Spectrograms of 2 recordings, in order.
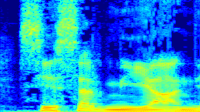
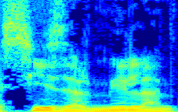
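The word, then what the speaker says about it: César Millán: Na vse zadnje je tudi ta slavni čarovnik s kuški, Cesar Millan je prav izgovor, ne Cesar Millan, kot rečejo Američani.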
